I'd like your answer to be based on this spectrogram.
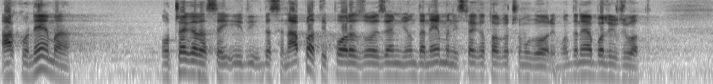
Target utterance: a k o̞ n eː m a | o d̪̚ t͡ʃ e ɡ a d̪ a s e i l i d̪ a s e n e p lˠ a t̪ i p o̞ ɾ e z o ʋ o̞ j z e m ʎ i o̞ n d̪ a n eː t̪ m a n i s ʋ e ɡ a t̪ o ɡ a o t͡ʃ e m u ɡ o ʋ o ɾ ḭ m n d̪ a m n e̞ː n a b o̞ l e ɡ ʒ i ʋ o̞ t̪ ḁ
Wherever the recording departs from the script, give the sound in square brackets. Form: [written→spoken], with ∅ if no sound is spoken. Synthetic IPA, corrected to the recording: a k o̞ n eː m a | o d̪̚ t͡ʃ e ɡ a d̪ a s e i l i d̪ a s e n [e→a] p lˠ a t̪ i p o̞ ɾ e z o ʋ o̞ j z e m ʎ i o̞ n d̪ a n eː [t̪→∅] m a n i s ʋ e ɡ a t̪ o ɡ a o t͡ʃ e m u ɡ o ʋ o ɾ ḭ m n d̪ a [m→∅] n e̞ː [n→m] a b o̞ [l→ʎ] e ɡ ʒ i ʋ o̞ t̪ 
